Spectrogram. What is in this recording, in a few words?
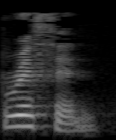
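"gryphon", English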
